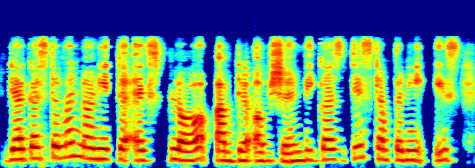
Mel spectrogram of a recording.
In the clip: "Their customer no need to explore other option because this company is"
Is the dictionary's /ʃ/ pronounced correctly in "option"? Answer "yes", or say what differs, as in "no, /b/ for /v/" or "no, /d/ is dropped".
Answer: yes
